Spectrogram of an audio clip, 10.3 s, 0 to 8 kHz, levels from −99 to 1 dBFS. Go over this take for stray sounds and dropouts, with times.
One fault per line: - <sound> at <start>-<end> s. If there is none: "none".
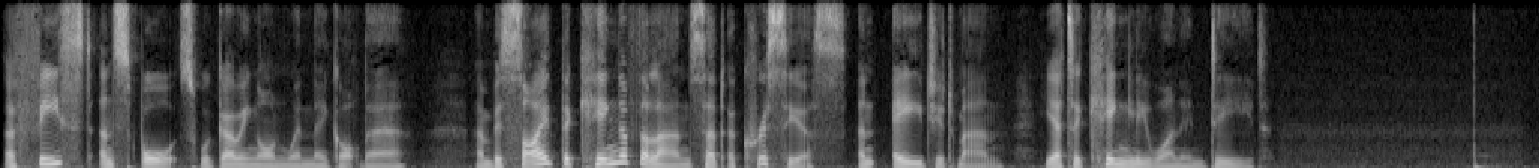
- thud at 9.8-10.1 s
